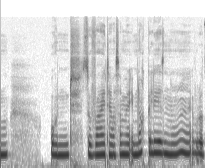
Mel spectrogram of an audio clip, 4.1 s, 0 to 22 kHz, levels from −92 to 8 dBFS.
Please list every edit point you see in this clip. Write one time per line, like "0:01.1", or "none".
none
